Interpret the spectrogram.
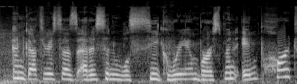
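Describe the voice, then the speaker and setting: The speaking pace is moderate. There is noticeable noise in the background. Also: woman. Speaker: TV news anchor. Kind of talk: TV news anchor read.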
